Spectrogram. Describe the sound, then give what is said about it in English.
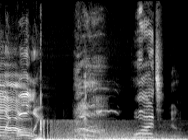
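A sudden, loud Tannerite explosion, set off by a shot, blows apart a wedding dress. It bursts in after a brief voice, followed by a sustained roaring rumble while people gasp and exclaim over the noise. “There are probably little shreds of wedding dress raining down”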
